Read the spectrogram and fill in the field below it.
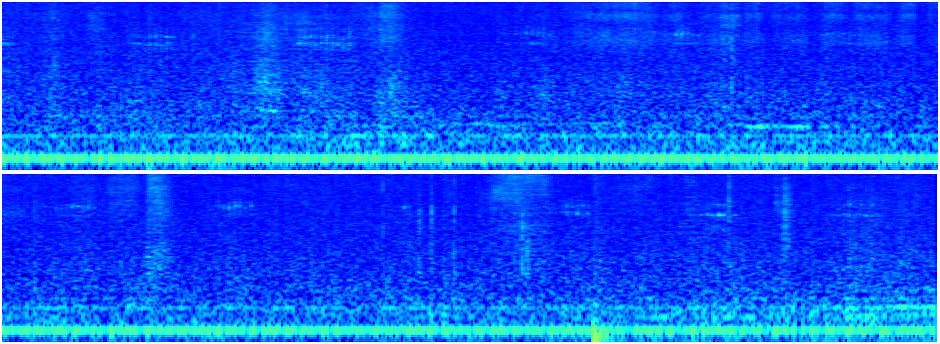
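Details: Danci the cat purring throughout a massage session indoors, a long, even low drone, soft rustling, and one sharp click near the end.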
